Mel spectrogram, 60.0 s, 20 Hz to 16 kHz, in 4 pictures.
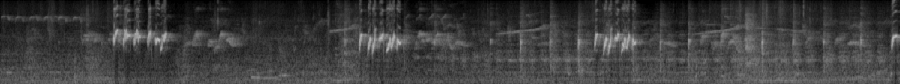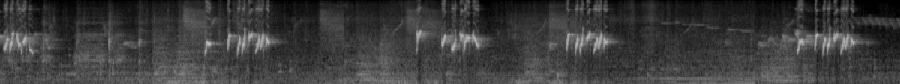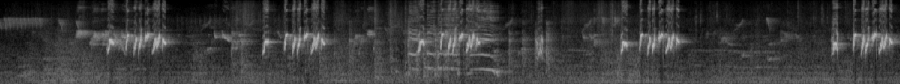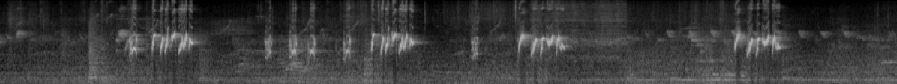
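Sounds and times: bird singing warbled phrases: 0.0 - 17.4, 18.4 - 19.7, 26.1 - 30.8, 31.4 - 36.4, 40.2 - 41.5, 42.3 - 45.5, 46.4 - 52.1, 52.7 - 54.6, 55.6 - 59.9.

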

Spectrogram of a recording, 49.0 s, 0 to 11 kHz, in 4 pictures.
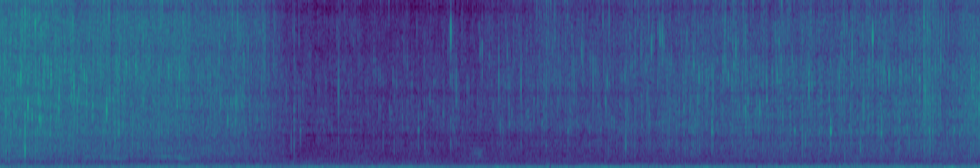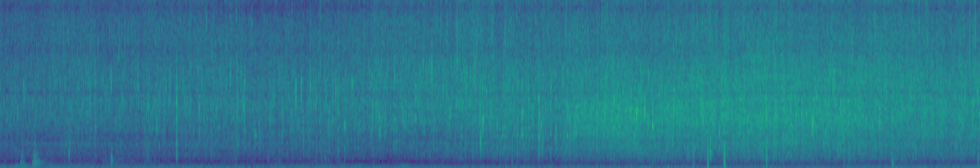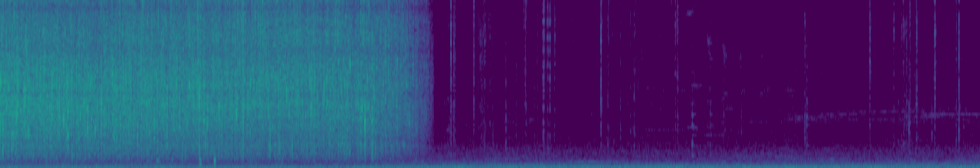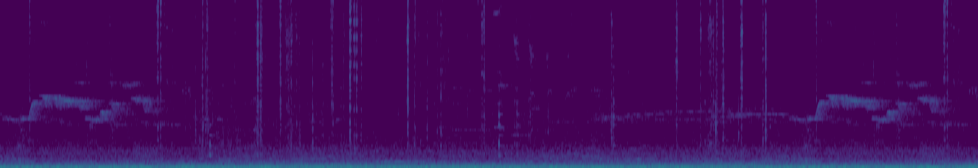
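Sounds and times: fish sizzling in hot oil: 0.0 - 29.9.

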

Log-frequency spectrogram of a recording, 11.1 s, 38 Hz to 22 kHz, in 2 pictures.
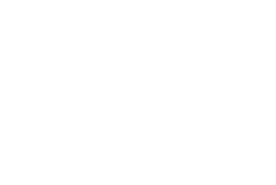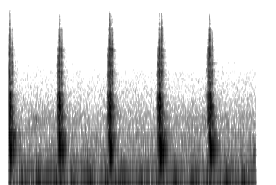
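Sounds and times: clock ticking: 5.7 - 6.0, 6.6 - 7.0, 7.6 - 8.0, 8.6 - 9.0, 9.6 - 10.0.

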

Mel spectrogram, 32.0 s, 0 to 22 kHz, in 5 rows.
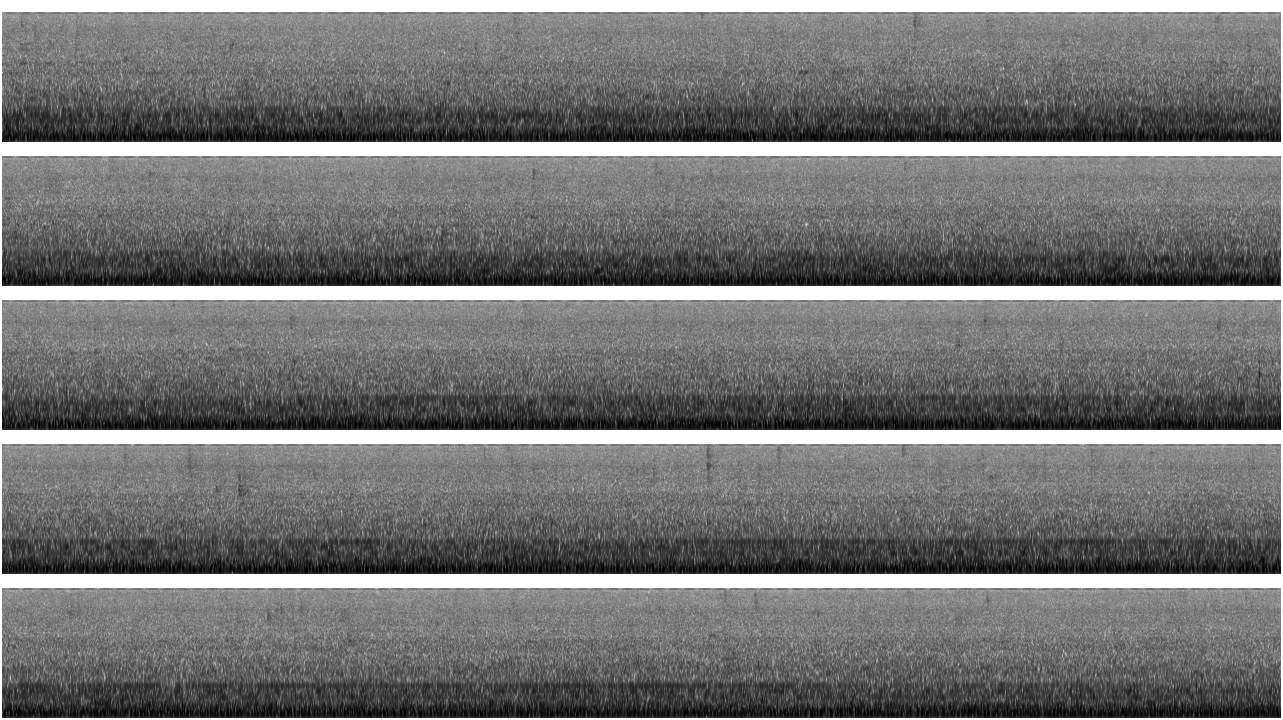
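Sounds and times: aquarium pumps humming: 0.0 - 31.9.

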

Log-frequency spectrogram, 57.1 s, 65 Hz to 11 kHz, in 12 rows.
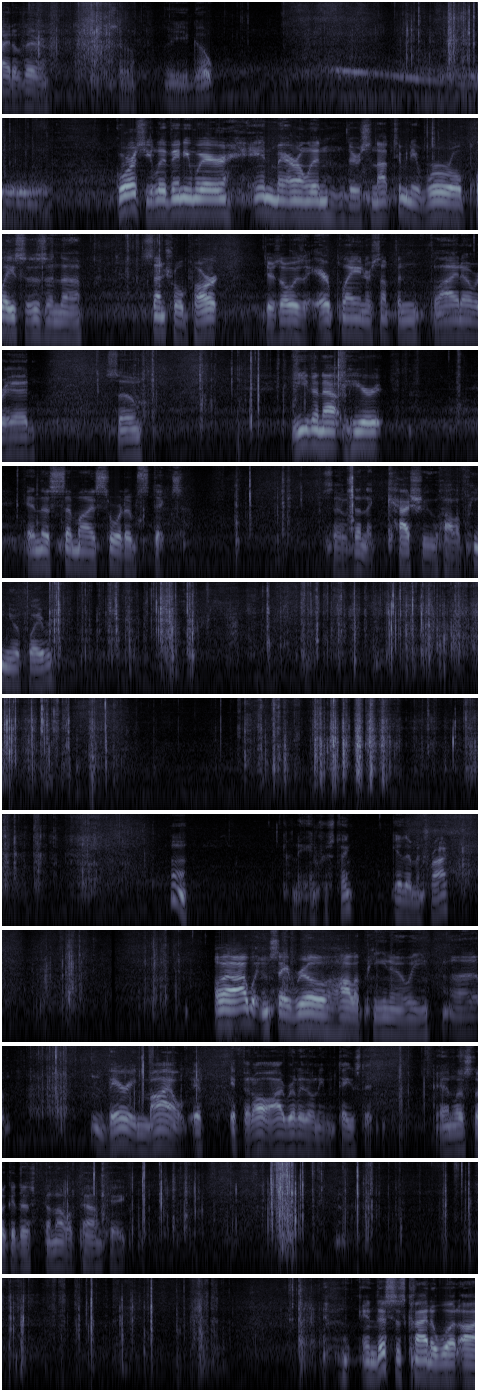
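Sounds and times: foil snack pouch crinkling: 0.0 - 5.2, 15.2 - 18.4, 21.4 - 34.8, 38.4 - 40.1, 41.8 - 55.8.

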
